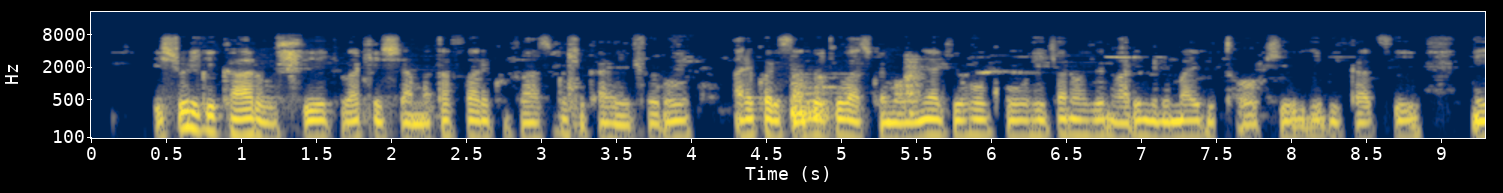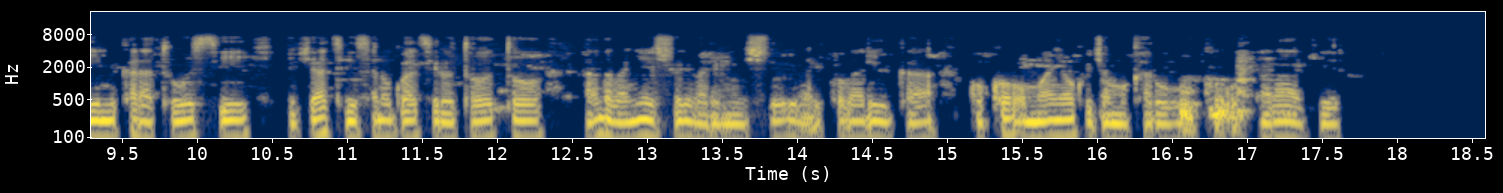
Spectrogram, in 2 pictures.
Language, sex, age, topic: Rundi, male, 25-35, education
